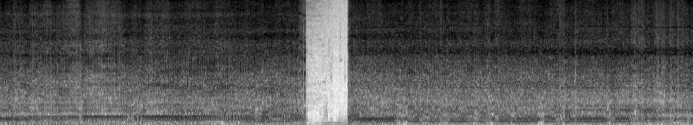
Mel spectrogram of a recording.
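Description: Corded jigsaw cutting a curved arch into a weathered two-by-eight board, running steadily. It stops for about half a second a little before halfway through, then starts again.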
